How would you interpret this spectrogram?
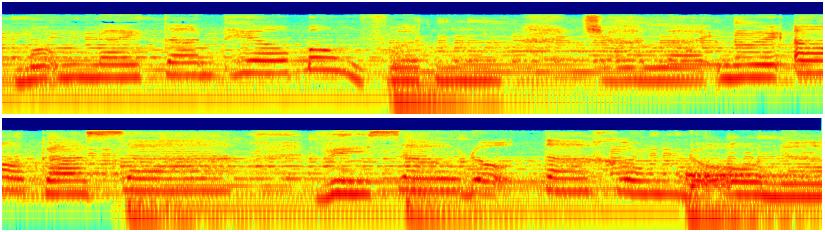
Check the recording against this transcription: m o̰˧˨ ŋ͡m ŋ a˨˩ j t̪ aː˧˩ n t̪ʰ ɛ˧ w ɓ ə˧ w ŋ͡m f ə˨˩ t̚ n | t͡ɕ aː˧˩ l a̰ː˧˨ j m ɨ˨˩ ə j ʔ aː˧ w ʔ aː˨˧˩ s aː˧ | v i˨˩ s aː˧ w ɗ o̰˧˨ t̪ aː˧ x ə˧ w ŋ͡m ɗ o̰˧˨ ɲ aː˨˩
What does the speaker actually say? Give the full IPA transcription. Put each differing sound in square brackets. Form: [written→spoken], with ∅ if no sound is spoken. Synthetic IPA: m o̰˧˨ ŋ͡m [ŋ→n] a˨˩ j t̪ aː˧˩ n t̪ʰ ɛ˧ w ɓ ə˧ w ŋ͡m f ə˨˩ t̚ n | t͡ɕ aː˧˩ l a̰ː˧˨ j [m→ŋ] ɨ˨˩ ə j ʔ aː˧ w [ʔ→k] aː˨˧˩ s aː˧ | v i˨˩ s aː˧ w ɗ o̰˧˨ t̪ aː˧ x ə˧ w ŋ͡m ɗ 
